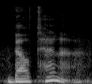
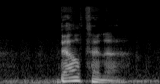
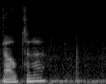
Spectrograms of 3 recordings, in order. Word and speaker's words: Beltane: or whatever okay luminous 33 says Beltane is pronounced bal tena with an accent on Belle Belle Tana like that I imagine belt Anna and today I learned something from luminous 33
